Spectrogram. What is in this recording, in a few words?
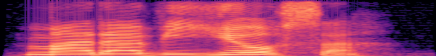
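"ma-ra-vi-llo-sa", Spanish, female, slow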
